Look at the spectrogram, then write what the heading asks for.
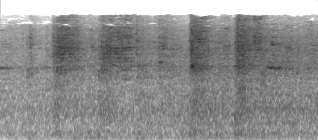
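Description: Freight wagons of a train that has arrived at a marshalling yard roll slowly before being pushed over the hump to be split up and re-routed; a steady rumble with recurring clanks and brief metallic squeals, with no voices.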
